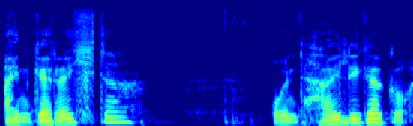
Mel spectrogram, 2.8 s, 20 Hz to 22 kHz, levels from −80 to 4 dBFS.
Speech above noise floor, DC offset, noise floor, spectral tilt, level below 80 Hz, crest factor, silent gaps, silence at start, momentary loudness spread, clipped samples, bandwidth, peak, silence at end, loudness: 34 dB; under 0.1%; -68 dBFS; -6 dB/octave; -78 dBFS; 22 dB; none; 0.05 s; 9 LU; under 0.1%; 17.5 kHz; -14 dBFS; 0 s; -35 LUFS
